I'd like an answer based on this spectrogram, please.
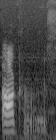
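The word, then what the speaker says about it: Acherus: I know it's so funny, but I used to pronounce it Acheros until I did the Death Knight campaign in Legion, and it's actually Acheros.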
